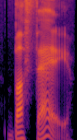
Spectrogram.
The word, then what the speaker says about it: buffet: In English, we absolutely skip the T in this word too. It's pronounced buffet. It rhymes perfectly with the word say or way. You need to make sure you stress the second syllable, the fay.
